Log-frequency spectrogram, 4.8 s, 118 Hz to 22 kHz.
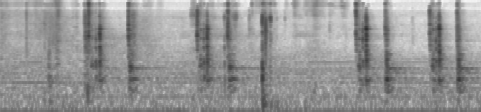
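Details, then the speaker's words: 2013 Mazda CX-5 with AC compressor not turning on: clutch coil powered on and off with a Power Probe, sharp irregular clicks over a low hum; the clutch coil pulls in fine, so the fault may be on the control side. "okay so we know that the uh uh electric coil inside of there is uh creating a magnetic field and pulling the clutch engaging the clutch so we know that that's working"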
